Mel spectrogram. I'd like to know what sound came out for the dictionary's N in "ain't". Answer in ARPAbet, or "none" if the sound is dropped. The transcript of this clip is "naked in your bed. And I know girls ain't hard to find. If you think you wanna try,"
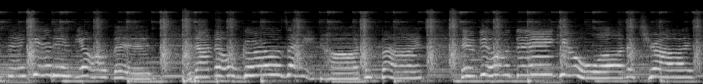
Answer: N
